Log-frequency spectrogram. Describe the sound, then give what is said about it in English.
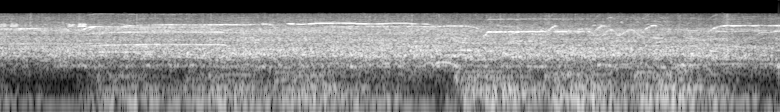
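A large basketball arena crowd in Provo, on their feet during a San Diego State timeout in a game against BYU, roars and cheers continuously, a dense, loud wash of voices with sharp whistles and high shouts cutting through. “Timeout San Diego State. Crowd on their feet here in Provo.”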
